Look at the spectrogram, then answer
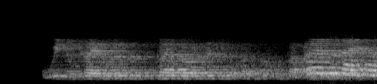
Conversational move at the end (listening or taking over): taking over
